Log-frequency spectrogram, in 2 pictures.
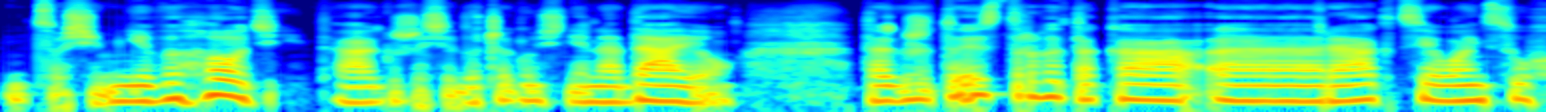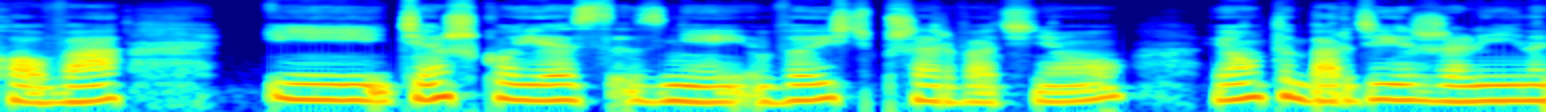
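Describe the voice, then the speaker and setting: A woman speaking as an expert guest in an interview, explaining calmly with frequent hesitation fillers and a habit of ending points with a questioning tag. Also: low-pitched, vocal fry, no echo, studio quality. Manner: calm and explanatory, often ends points with a questioning "tak?".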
